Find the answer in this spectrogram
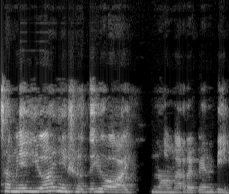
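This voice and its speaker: Fairly high-pitched, somewhat breathy female voice. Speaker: law tutor. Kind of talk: lecture.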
